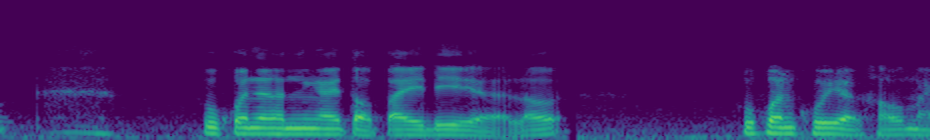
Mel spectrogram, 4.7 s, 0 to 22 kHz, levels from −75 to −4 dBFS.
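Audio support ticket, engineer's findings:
Handover gap, 2.83 to 2.89 s (60 ms). Speech dies out fast, then dead silence. Network switch mid-call with no frames delivered in between. Waveform: flat near-silent run. Spectrogram: clean blank vertical strip across all frequencies.

Fallback to narrowband, 2.89 s to end. Audio duller and rougher after the gap. Codec renegotiated down from AMR wideband (HD Voice), which sounds like the 12.65 kbit/s mode with light coding wear. The new codec is consistent with GSM full rate. Spectrogram: energy up to about 7 kHz before, hard ceiling at 4 kHz after.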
